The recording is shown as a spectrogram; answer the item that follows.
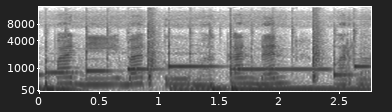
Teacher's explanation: Bunyi bilabi dihasilkan oleh kedua bibir atau biasa juga disebut sebagai labium atas dan labium bawah. Kedua bibir ini saling mendekat atau saling menutup. Bibir bawah berfungsi sebagai artikulator aktif, sedangkan bibir atas berfungsi sebagai artikulator pasif atau titik artikulasi. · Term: bunyi bilabial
